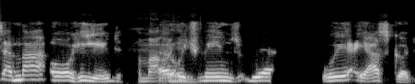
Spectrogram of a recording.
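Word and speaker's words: Yma o Hyd: and forgive my pronunciation omahood which was the the anthem of Wales at the World Cup tell me about that not a very good pronunciation but it's a mat or heed which means yeah that's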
